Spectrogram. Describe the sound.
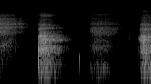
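Deep breaths drawn during a breathing exercise for guiding energy into a finger: four soft, airy breath sounds separated by short silences, with small mouth clicks in the gaps and the last breath cut off.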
